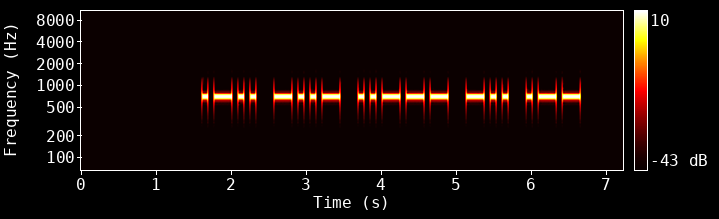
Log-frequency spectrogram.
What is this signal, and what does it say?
Morse code, heard as a keyed tone, about 16 wpm, 700 Hz. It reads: LX2DW
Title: DXCC-100 Call Signs - 5 Characters - Repeated 2x - 15wpm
